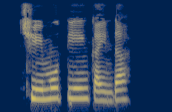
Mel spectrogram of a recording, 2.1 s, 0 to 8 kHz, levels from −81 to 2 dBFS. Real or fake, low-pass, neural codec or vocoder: real; 7.2 kHz; none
